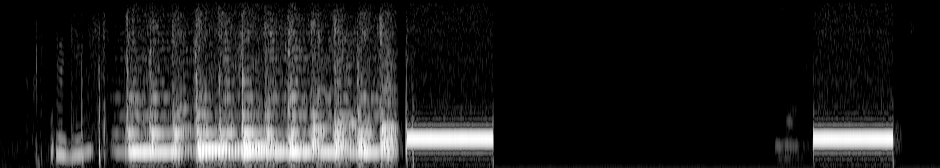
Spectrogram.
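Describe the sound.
Telephone line tones play while a call is being transferred: a brief rising tone and a dense stretch of layered tones, then two long steady beeps separated by a silent gap.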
